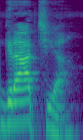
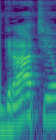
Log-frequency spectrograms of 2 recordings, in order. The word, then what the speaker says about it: gratia: O verbete gratidão vem do latim gratia. Eu acredito que se pronuncia assim, gratia ou gratia, que significa literalmente graça, ou gratus, que traduz como agradável.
